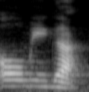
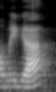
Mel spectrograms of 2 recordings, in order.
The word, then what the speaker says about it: omega: Kecepatan sudut itu lambangnya adalah nih, seperti ini, bacanya adalah omega. Ya, omega.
